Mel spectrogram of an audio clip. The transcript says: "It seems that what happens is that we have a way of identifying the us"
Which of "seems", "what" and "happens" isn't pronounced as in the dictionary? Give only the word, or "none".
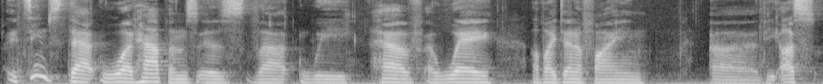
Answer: none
